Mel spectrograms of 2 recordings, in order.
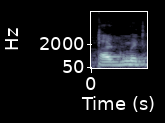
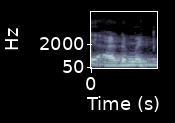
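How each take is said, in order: First: एडमिट said the correct way, stress on the second syllable; correct admit. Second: एडमिट said the wrong way, stress on the first syllable; wrong pronunciation of admit. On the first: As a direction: say एडमिट the right way, stressing the end. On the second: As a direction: say एडमिट the way learners get it wrong. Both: Shown as a demonstration. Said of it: "ना कि एडमिट कहेंगे".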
